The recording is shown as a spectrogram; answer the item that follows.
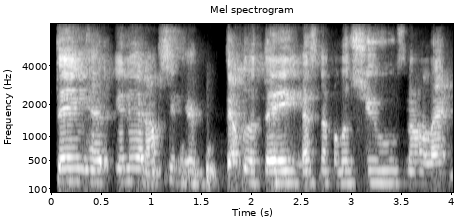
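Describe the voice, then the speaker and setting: A man's voice: a little high, fast. A man giving a motivational business training talk, speaking colloquially and acting out scenes as he tells stories. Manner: colloquial storytelling, animated, acts out scenes. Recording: echoey room, distant, dull.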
